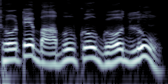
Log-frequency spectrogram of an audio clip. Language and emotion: Urdu, neutral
